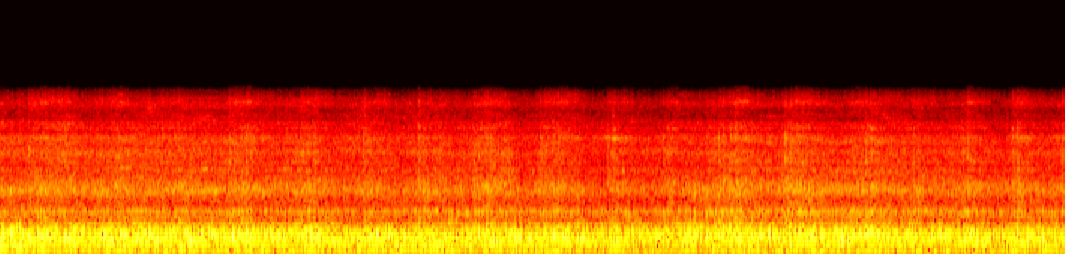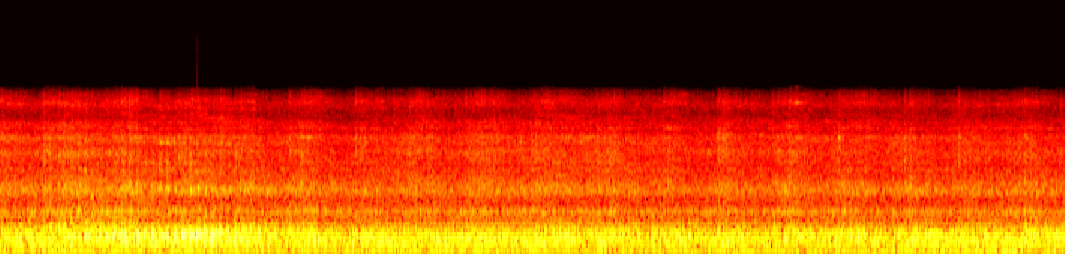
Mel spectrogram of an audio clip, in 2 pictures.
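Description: Double-stack intermodal freight train rolling past: a steady rumble and clatter of steel wheels on the rails, swelling briefly about two-thirds of the way through.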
